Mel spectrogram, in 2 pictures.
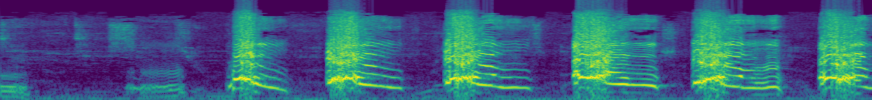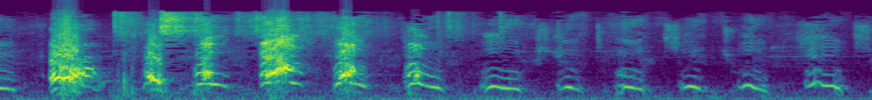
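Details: Boxer puppy left alone in a crate during crate training, upset: a run of loud, high yelping cries with falling pitch, about two per second, turning into shorter, softer whines toward the end.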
